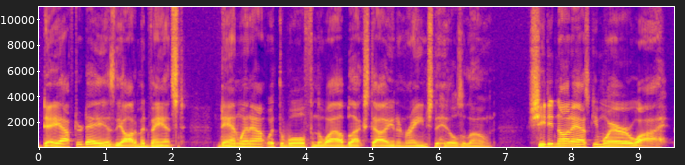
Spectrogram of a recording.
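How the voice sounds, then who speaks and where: A man reading a western novel aloud in a measured, dramatic storytelling manner. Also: medium pitch. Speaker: audiobook reader. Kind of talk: scripted western storybook narration.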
